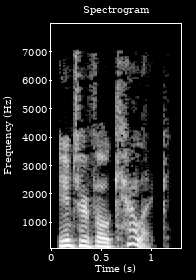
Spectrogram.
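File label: "intervocalic", British English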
